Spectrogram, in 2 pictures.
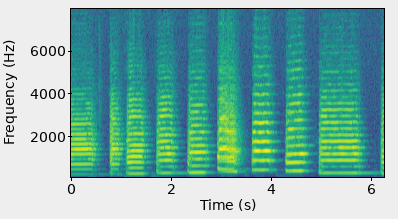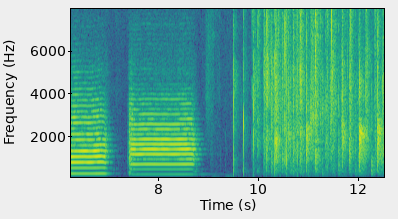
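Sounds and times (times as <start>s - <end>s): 
trumpet solo: 0.0s - 9.0s.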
